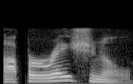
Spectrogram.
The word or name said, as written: operational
